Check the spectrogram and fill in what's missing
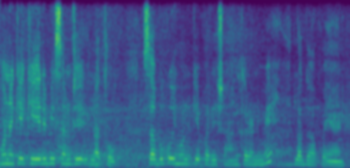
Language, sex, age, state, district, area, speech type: Sindhi, female, 30-45, Delhi, South Delhi, urban, spontaneous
